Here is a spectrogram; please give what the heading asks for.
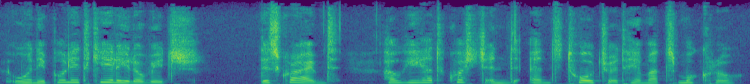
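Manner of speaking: plain reading voice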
